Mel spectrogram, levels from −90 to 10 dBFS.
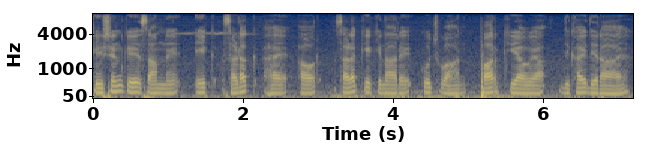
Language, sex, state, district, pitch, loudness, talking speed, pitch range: Hindi, male, Telangana, Hyderabad, 125 Hz, -18 LUFS, 160 wpm, 115-140 Hz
